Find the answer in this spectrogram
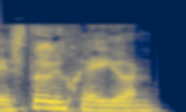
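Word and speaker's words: στοιχεῖον: efecto llaman elemento station pronúnciese estoy ya jon y principio arche de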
